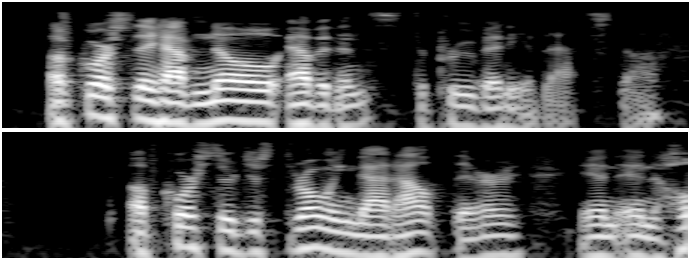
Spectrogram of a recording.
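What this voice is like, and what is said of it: Usual voice. Nothing is said of it.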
